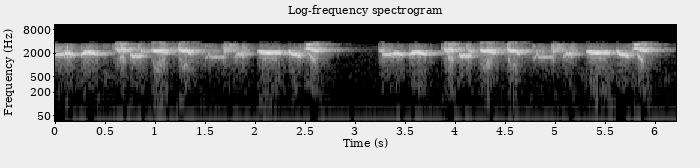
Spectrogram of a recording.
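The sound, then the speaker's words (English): A toy bird plays a blackbird call: a loud, melodic run of fluting whistles and warbles, repeated twice almost identically with a brief pause between, and no talking. “it sounds like a blackbird, and it has authentic bird calls”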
